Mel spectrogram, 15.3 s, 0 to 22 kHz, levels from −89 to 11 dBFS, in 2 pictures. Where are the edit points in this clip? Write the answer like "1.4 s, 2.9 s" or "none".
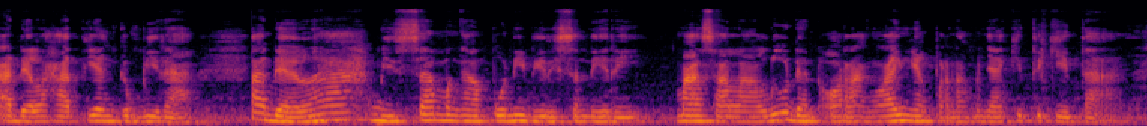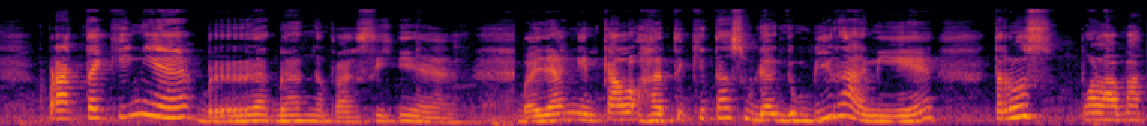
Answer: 1.7 s, 10.8 s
